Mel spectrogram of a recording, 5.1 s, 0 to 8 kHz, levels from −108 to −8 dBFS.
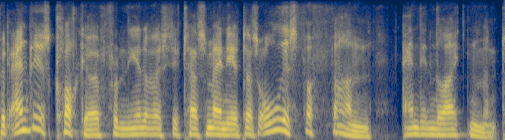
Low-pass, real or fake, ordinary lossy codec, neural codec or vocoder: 7.2 kHz; fake; Opus, 24 kbps; codec, 16 kHz, 4 kbps, FreqCodec, larger model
